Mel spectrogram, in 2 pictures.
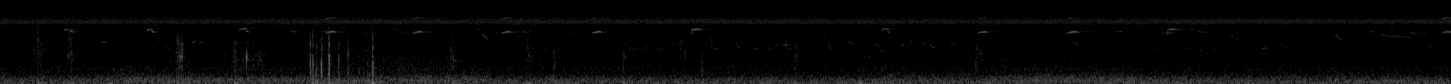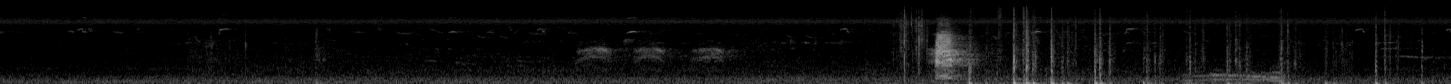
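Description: Dry-forest ambience: small birds chirping again and again over a steady high insect drone. About 24 s in comes a loud burst of crackling and snapping in dry leaf litter and twigs lasting a few seconds, followed by a short low call.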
